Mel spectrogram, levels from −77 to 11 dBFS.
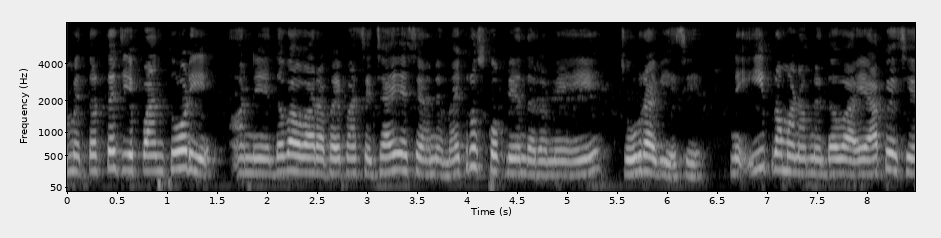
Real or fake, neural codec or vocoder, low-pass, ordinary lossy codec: real; none; 7.2 kHz; none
